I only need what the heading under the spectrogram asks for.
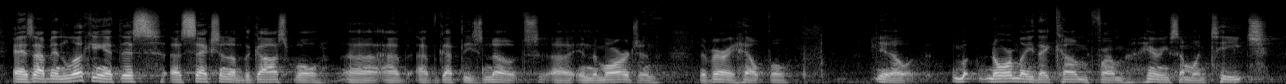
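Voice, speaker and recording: An unremarkable speaking voice, a man's fairly low pitch moves at a fairly slow pace with ordinary variation. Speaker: Sunday school teacher. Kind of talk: lecture. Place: church.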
